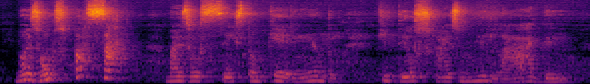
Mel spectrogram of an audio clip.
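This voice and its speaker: A woman's medium-pitched voice at a very slow pace, with ordinary pitch variation, audible room echo and noticeable background noise. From Brazil. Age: 60s. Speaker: political commentator. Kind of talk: opinion monologue.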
